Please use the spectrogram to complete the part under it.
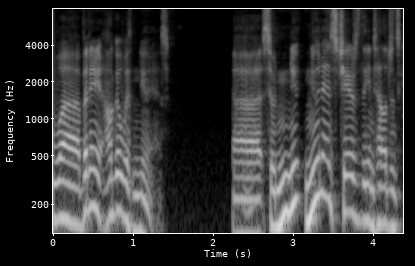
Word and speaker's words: Nunes: which I have heard his name pronounced everything from Nunez to Nunes to Nunes. So I'm going to go with Nunes because he doesn't have the little tilde above his N like the Spanish pronunciation.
